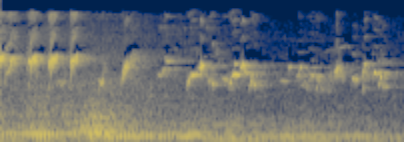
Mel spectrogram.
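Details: Red-whiskered bulbul singing: a quick run of bright chirped notes, then lower sliding whistles and a rambling series of short warbled phrases, with a low hum underneath.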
